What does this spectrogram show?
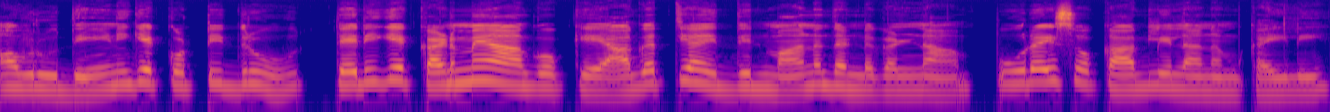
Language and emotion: Kannada, sad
